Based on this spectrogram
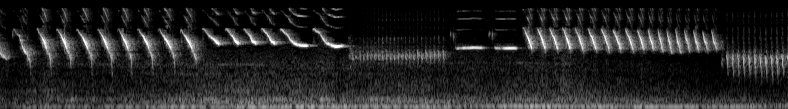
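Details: Canary delivering a rapid string of bright whistled notes, then a flatter buzzy trill and a short pause. A fast rattling tour follows and leads into a low buzzing roll, over faint room hum.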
